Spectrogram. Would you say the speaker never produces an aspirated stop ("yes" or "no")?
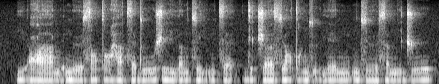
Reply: yes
